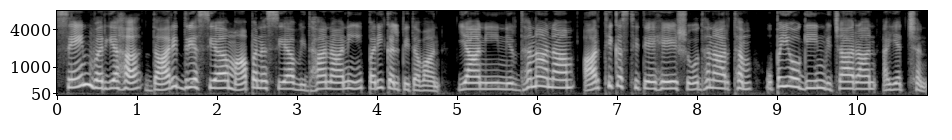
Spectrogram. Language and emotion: Sanskrit, neutral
